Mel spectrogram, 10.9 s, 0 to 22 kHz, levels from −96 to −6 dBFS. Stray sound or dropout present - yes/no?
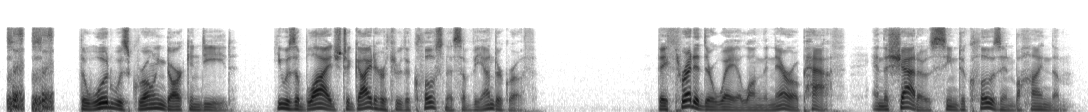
yes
